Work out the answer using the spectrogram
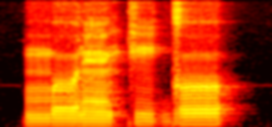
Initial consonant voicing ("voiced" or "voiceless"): voiced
